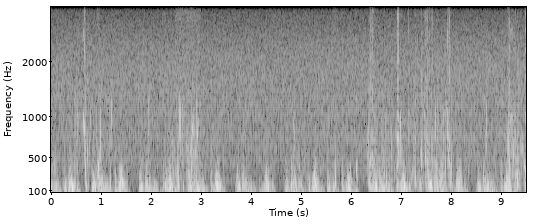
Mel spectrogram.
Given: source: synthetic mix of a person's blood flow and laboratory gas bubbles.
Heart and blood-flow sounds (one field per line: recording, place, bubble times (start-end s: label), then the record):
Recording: Doppler ultrasound of blood flow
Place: precordium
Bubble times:
0.34-0.58 s: bubbles
0.60-0.83 s: bubbles
0.89-1.02 s: bubbles
1.15-1.25 s: bubbles
2.23-3.00 s: bubbles
5.63-5.73 s: bubbles
6.09-6.14 s: bubbles
6.29-7.04 s: bubbles
7.15-8.05 s: bubbles
9.09-9.51 s: bubbles
From the record:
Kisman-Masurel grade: 332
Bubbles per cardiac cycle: rolling drumbeat, 9 or more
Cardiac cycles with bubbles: 50 to 99%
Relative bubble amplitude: moderate (0.250 to 0.450)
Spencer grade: 3 (all of the cardiac periods contain showers or single bubble signals, but not dominating or overriding the cardiac motion signals)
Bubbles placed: anywhere in the cardiac cycle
